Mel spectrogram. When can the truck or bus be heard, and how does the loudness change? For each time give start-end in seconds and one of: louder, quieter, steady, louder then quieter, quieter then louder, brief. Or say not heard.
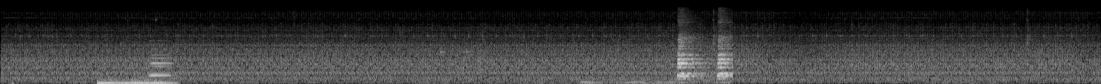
0.0-10.9 steady.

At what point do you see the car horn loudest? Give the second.
7 s.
